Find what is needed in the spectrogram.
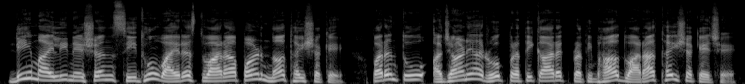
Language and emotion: Gujarati, neutral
